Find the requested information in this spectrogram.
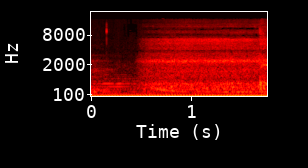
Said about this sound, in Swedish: Andas in.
